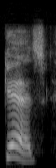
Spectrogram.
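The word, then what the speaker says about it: Gaetz: to matt getz um it's not pronounced gates matt getz he called them rick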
